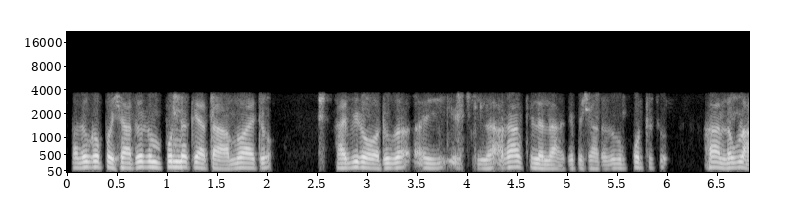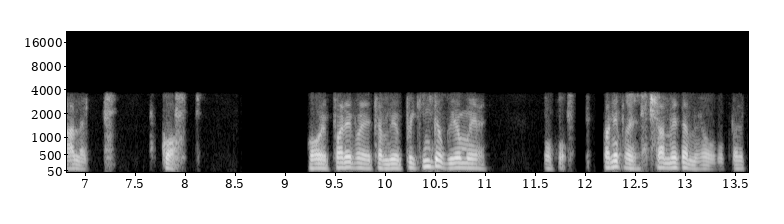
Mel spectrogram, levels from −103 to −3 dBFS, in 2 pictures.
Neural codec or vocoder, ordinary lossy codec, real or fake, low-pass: none; none; real; 3.6 kHz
